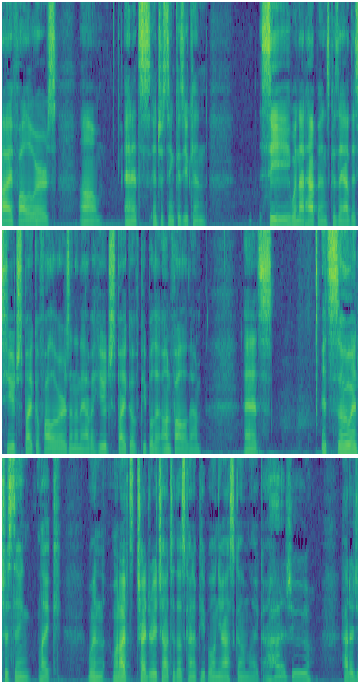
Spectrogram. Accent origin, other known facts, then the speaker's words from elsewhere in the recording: Colorado Springs, Colorado, United States; my hometown of Colorado Springs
